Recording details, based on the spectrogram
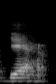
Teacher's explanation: a gente não escuta o U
